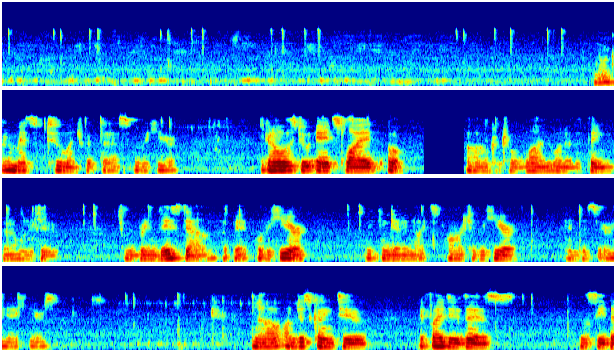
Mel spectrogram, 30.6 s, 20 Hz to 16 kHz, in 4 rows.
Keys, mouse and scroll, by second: 0.7 g, 1.7-3.1 middle drag, 1.9 g, 3.1 g, 4.4-6.1 right drag, 5.0 g, 6.2-7.9 drag, 7.4-9.0 right drag, 8.0 g, 8.7-11.9 drag, 9.3-10.8 right drag, 9.7 g, 11.8-12.9 middle drag, 12.7 KP_1, 13.9 ctrl+KP_1, 15.0-17.6 middle drag, 16.3-18.1 right drag, 17.1 g, 18.2-19.9 drag, 19.6-21.4 right drag, 19.9 g, 20.6-22.2 drag, 21.9-23.6 middle drag, 23.0-24.9 right drag, 23.6 g, 24.6-26.1 drag, 25.2 KP_1, 25.7-27.4 middle drag, 29.0-30.6 drag.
